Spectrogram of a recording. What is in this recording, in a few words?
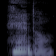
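"handle", English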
